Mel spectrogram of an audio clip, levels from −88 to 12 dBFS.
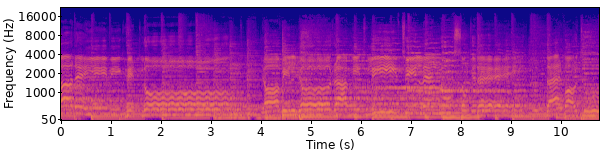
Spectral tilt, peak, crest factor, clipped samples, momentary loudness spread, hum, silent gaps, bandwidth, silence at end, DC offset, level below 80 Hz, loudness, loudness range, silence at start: -5 dB/octave; -6 dBFS; 14 dB; under 0.1%; 5 LU; none; none; 18 kHz; 0 s; under 0.1%; -40 dBFS; -22 LUFS; 2 LU; 0 s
